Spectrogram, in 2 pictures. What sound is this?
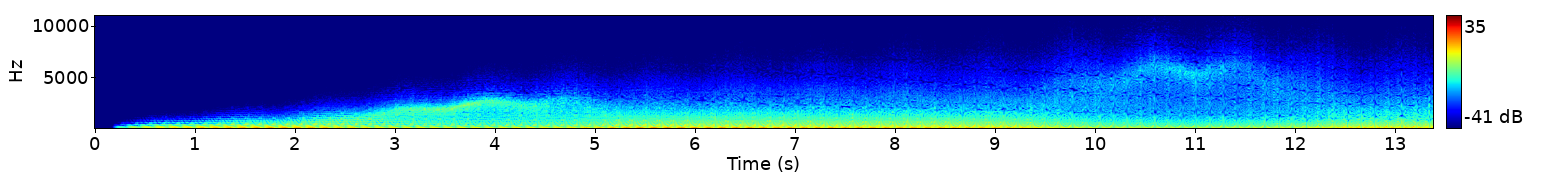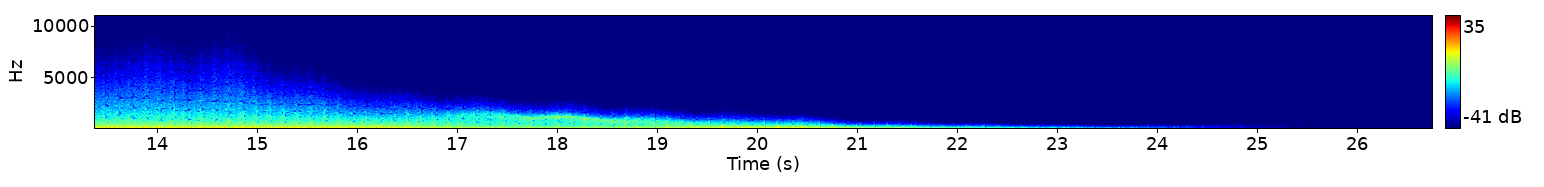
A drone sound i created using a DSI Mopho, recorded in Logic.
